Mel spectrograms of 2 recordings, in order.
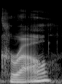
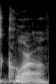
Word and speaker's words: Choral: It's from Sony Pictures, or maybe it's pronounced Corral. No. I think it's Coral.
